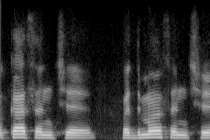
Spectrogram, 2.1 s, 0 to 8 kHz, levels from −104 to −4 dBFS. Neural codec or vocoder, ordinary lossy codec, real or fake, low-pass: codec, 16 kHz, 4 kbps, X-Codec, HuBERT features, trained on LibriSpeech; Opus, 32 kbps; fake; 7.2 kHz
